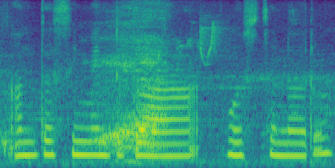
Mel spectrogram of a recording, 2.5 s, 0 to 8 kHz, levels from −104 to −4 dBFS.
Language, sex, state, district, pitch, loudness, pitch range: Telugu, female, Telangana, Karimnagar, 235 Hz, -18 LUFS, 225-245 Hz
